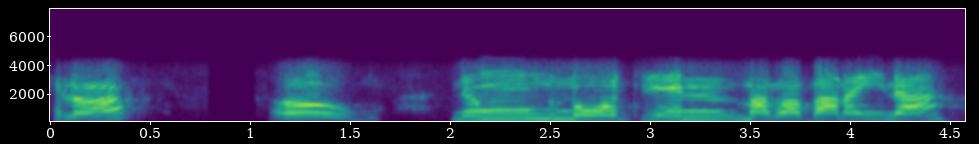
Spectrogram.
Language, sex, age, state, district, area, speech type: Bodo, female, 45-60, Assam, Kokrajhar, rural, conversation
